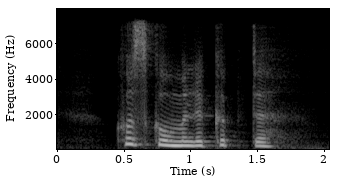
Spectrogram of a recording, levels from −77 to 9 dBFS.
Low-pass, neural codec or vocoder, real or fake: 7.2 kHz; codec, 16 kHz, 0.2 kbps, FocalCodec; fake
